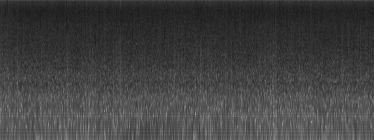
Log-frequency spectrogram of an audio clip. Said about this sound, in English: It's a rainy night here under the shade tree.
